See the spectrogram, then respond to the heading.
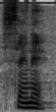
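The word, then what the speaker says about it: סנה: 불로써 임하십니다 자 여기서 히브리어로이 떨기나무를 세뇌라고 합니다 세네 한번 따라 해보실까요 이것이 바로 떨기나무의 히브리어 발음입니다 그런데이 세네와 우리가 지금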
